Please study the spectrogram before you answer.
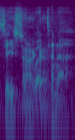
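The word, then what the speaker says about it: Srisuwatana: The R is silent, so it's Sisuwatana.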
